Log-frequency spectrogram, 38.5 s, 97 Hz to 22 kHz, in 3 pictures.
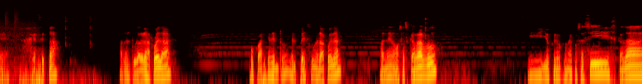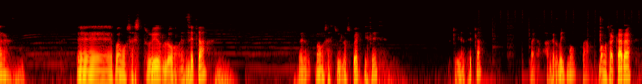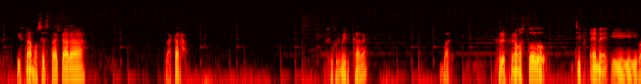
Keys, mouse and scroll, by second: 1.3 g, 6.3-8.3 scroll down 11, 6.7 middle click, 7.6 middle click, 8.5 s, 11.2-11.9 scroll down 7, 11.9 s, 16.4 e, 19.0 ctrl+z, 20.2 1, 21.9 e, 24.8 3, 25.3 click, 26.8 Delete, 28.5 ctrl+z, 29.7 3, 30.0 click, 32.3 Delete, 34.1 middle click, 35.7 a.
